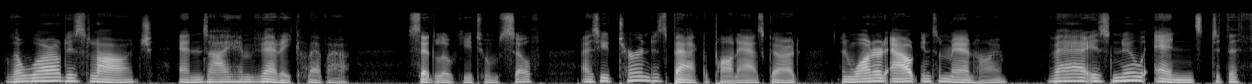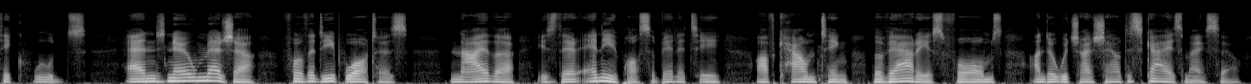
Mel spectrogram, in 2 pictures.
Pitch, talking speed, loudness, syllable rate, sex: 120 Hz, 135 wpm, -21 LUFS, 4.1 syllables/s, male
